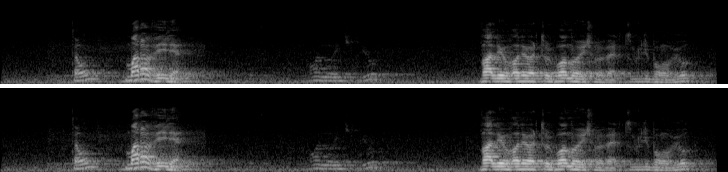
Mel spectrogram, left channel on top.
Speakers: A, on the right; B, on the left.
A: Então, maravilha.
B: Beleza. Boa noite, viu?
A: Valeu, valeu, Arthur. Boa noite, meu velho. Tudo de bom, viu?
